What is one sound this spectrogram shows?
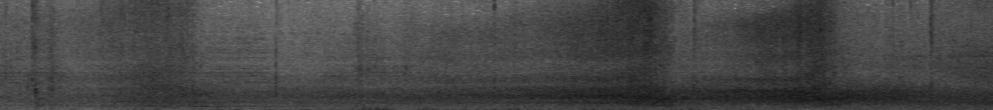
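Wind rushes past loudly as the bicycle speeds down a road.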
